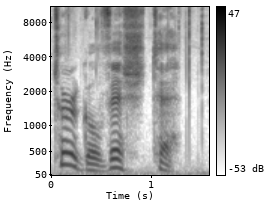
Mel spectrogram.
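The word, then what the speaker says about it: Târgoviște: The confrontation between Vlad and Vladislav came outside the Wallachian capital, Targovište, pronounced Turgoveshte.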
